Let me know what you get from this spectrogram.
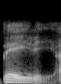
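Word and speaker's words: BADIE: BADDIE, B-A, actually it should be pronounced Beatty. I keep getting that wrong because it's only one D, B-A-D-I-E,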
